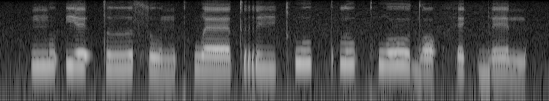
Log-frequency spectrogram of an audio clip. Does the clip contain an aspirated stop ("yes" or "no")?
yes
